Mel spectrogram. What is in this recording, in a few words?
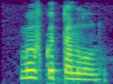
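"мывкыдтӧмлун", Komi, female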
